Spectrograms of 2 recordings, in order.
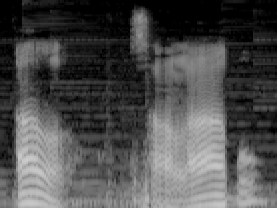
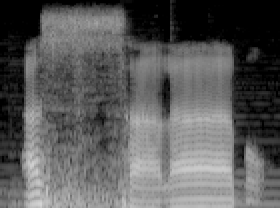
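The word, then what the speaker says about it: السلام: Nah, karena tidak terlihat, maka di sini alif lam ini seperti tidak terbaca. Maka kita membacanya bukan al-salamu, tapi langsung ke sin, ke idgham huruf syamsiyah. Jadi assalamu ya.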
